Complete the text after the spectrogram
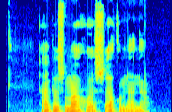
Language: Kabardian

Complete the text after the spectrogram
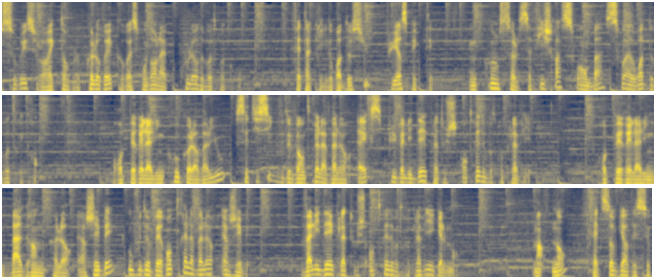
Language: French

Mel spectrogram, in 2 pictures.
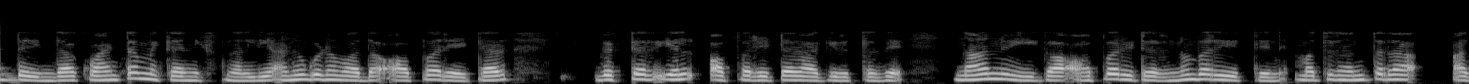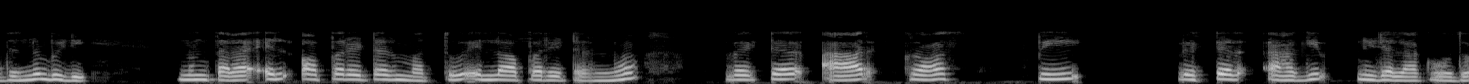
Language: Kannada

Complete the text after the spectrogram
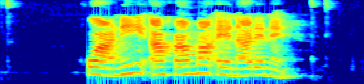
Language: Huarijio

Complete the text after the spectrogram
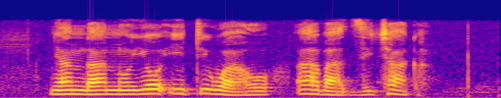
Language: Venda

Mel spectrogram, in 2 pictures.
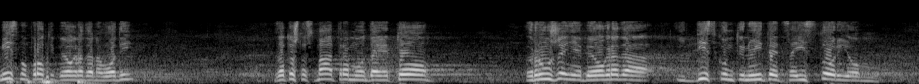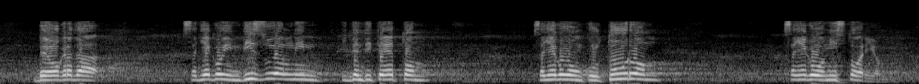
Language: Serbian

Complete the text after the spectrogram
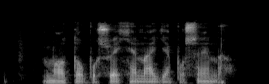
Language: Greek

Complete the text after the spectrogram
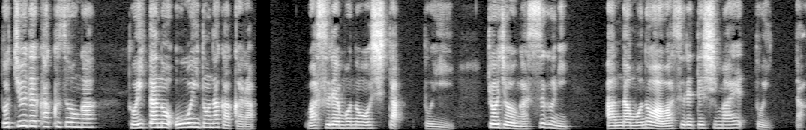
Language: Japanese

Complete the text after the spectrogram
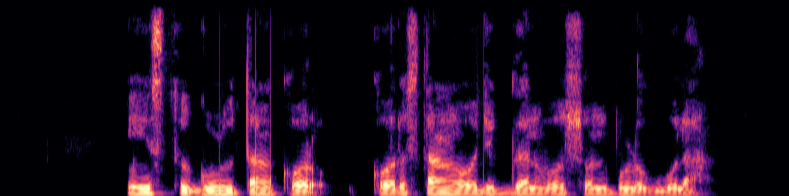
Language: Kati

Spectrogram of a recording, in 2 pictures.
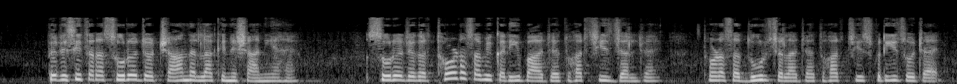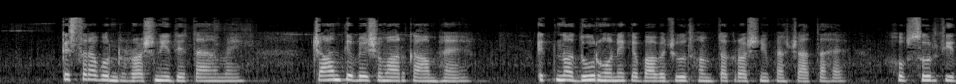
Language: Urdu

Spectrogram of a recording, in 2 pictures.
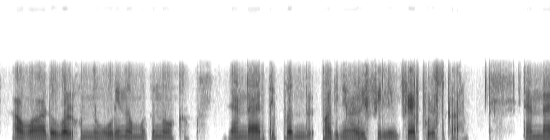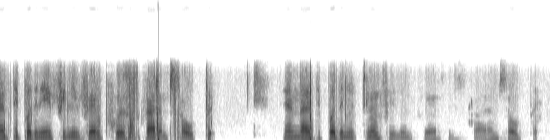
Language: Malayalam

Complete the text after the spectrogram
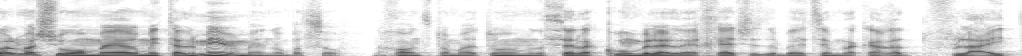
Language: Hebrew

